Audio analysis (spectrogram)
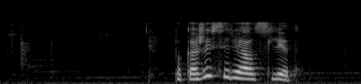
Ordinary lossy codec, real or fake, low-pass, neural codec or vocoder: none; real; 7.2 kHz; none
